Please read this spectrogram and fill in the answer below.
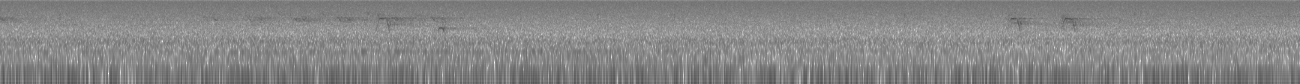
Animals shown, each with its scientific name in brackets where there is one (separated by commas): American Robin (Turdus migratorius), Ovenbird (Seiurus aurocapilla)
